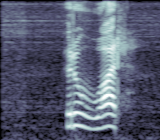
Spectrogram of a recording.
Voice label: roar, norwegian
